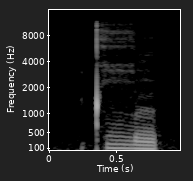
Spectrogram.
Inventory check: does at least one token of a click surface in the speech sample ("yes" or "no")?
no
